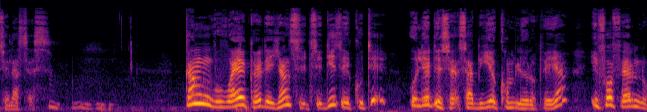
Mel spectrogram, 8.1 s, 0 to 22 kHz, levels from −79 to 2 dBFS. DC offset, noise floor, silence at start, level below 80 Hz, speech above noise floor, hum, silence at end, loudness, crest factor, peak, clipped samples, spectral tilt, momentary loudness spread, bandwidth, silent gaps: under 0.1%; -52 dBFS; 0 s; -58 dBFS; 32 dB; none; 0 s; -20 LUFS; 18 dB; -2 dBFS; under 0.1%; -5 dB/octave; 17 LU; 16.5 kHz; none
